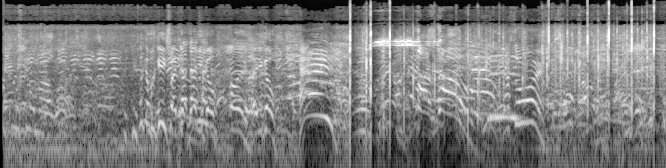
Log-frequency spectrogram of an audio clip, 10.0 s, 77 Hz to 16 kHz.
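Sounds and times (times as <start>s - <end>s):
people yelling and cheering: 0.1s - 10.0s.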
